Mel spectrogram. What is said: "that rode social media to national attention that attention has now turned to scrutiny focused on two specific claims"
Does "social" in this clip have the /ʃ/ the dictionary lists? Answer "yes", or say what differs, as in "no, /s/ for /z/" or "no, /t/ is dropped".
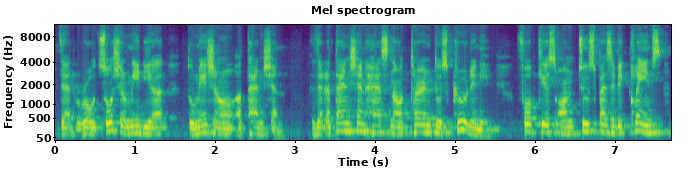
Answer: yes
